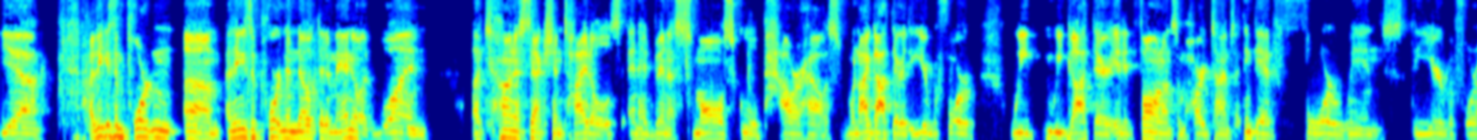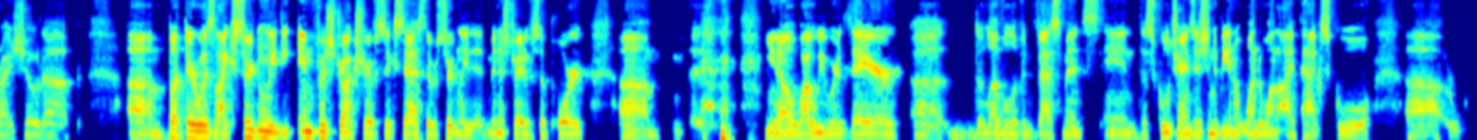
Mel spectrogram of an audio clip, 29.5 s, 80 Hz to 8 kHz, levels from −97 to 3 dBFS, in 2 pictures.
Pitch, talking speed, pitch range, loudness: 120 Hz, 195 wpm, 110-140 Hz, -28 LUFS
